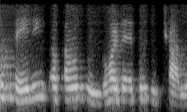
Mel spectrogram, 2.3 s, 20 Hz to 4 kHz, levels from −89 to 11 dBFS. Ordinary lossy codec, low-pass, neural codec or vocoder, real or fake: none; 3.6 kHz; codec, 16 kHz in and 24 kHz out, 1 kbps, XY-Tokenizer; fake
